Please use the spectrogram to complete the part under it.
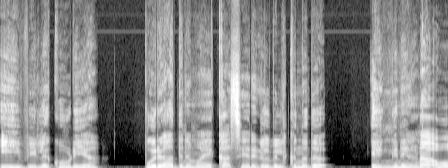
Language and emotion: Malayalam, fearful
